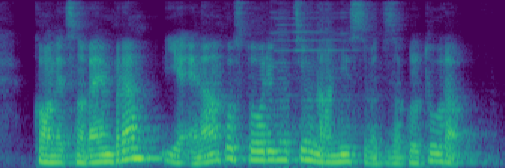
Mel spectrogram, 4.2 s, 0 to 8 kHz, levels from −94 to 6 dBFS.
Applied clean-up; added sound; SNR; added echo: neural separator model SepFormer DNS4.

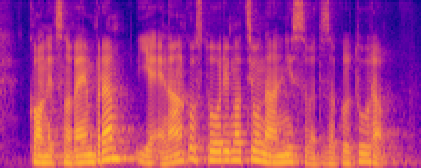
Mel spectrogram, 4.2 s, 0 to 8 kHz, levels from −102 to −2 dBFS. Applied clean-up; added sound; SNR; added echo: none; none; none; none.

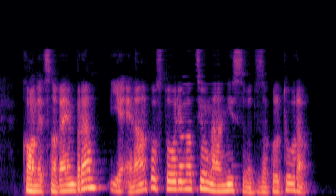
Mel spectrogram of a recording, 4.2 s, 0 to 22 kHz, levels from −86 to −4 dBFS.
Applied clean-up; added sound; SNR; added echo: neural mask model DeepFilterNet 3.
